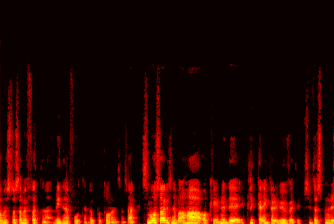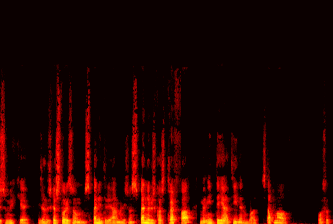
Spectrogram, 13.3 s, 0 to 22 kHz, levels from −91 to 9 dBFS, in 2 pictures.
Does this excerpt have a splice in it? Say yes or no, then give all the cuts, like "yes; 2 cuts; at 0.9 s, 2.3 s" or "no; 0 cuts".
yes; 4 cuts; at 2.8 s, 7.4 s, 10.6 s, 11.8 s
